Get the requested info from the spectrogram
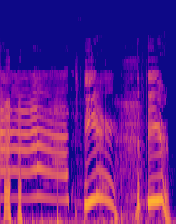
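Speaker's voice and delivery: hammed-up falsetto shriek of fear; mock terror. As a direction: wail it like a horror victim.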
